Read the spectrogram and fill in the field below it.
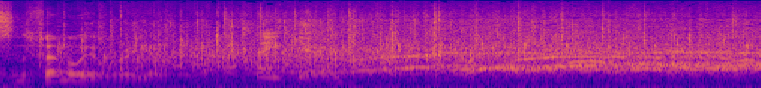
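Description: A large outdoor crowd applauds and cheers.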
